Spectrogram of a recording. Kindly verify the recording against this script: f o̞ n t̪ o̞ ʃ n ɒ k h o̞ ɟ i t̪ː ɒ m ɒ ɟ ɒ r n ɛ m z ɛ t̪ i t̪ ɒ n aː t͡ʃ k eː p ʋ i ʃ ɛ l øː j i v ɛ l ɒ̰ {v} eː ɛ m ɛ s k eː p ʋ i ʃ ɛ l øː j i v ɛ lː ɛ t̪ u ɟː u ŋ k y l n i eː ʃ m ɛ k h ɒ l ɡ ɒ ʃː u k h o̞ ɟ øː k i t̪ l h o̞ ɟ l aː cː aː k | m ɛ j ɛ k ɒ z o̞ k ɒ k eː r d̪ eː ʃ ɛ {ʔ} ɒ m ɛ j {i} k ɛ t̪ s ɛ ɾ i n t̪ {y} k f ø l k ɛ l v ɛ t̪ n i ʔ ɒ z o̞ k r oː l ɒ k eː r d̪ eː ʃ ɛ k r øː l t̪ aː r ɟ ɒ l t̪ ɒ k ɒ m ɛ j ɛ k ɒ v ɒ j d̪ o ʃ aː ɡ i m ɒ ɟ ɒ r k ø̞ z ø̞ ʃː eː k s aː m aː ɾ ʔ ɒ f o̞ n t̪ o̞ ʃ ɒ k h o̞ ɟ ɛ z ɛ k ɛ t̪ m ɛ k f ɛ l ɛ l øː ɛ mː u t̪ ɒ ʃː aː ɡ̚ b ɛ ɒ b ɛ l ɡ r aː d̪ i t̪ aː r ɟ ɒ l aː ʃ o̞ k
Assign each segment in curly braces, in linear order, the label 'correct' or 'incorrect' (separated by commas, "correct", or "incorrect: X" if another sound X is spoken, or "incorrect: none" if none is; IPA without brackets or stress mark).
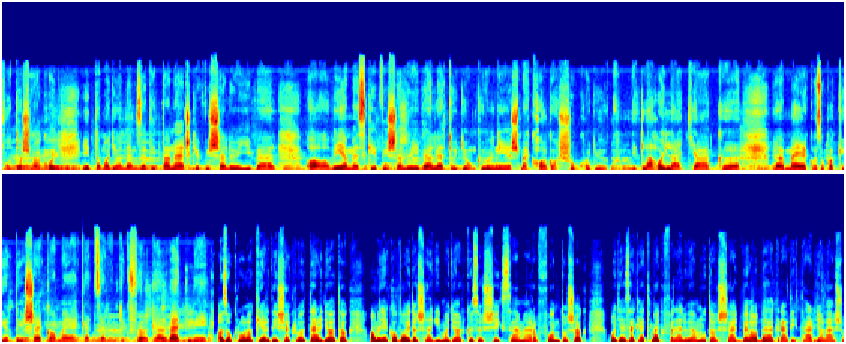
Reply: correct, incorrect: k, incorrect: ɛ, correct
